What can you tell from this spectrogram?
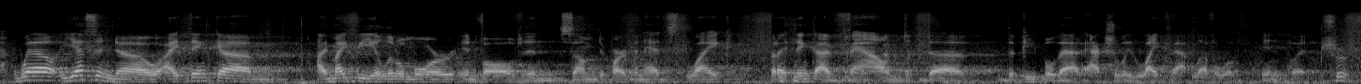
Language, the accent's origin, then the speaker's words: English; D.C., District of Columbia, United States; moved away; I grew up outside of Washington, D.C.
